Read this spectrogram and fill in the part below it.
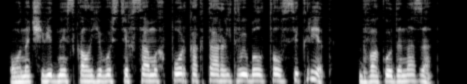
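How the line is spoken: Plain. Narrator (Russian): ответил Даг

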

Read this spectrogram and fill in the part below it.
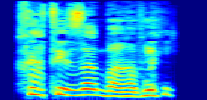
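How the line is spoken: Ringing laughter. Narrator (Russian): она звонко рассмеялась

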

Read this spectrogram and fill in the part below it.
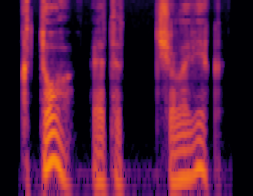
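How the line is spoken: Whisper. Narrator (Russian): Он прошептал

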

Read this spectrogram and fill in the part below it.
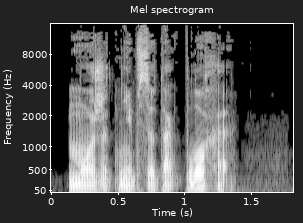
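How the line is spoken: Grateful, pitiful muttering. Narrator (Russian): оба бормотали что-то благодарное и жалостное

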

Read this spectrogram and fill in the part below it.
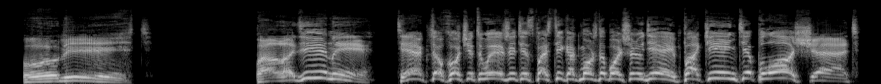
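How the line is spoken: Loud shout. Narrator (Russian): Громко прокричал волк

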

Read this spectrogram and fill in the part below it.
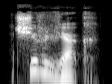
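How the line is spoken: Through gritted teeth. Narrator (Russian): процедила Шарлотта

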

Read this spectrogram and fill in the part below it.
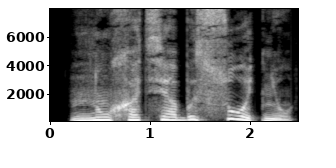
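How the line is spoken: Pleading drawl. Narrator (Russian): умоляюще протянул он

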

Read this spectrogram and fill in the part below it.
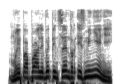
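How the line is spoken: Shouted. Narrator (Russian): закричал Кикаха

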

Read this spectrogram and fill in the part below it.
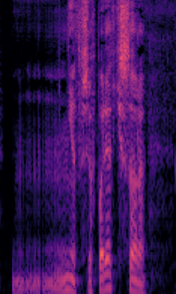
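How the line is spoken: Absent-minded mumble. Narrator (Russian): рассеянно пробормотала Дэви

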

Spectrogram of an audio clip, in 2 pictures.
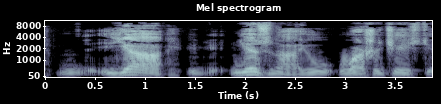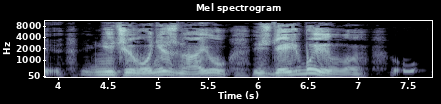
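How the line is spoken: Stammering mumble. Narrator (Russian): тот забормотал, заикаясь

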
